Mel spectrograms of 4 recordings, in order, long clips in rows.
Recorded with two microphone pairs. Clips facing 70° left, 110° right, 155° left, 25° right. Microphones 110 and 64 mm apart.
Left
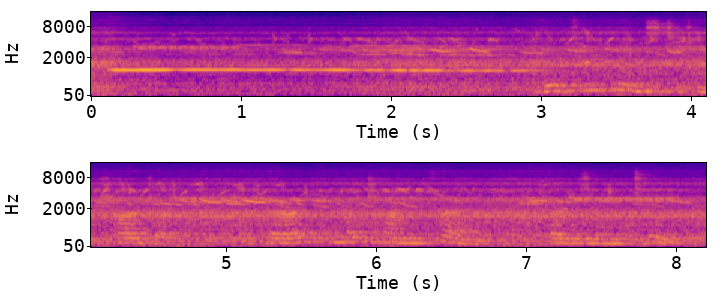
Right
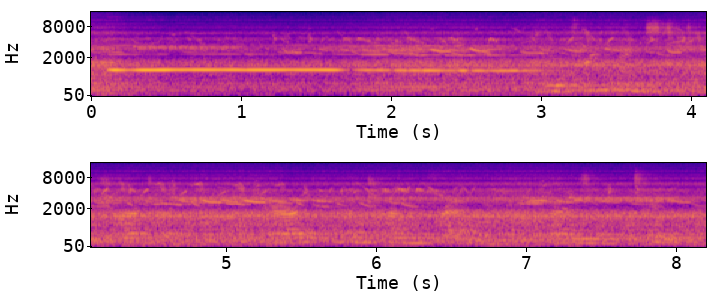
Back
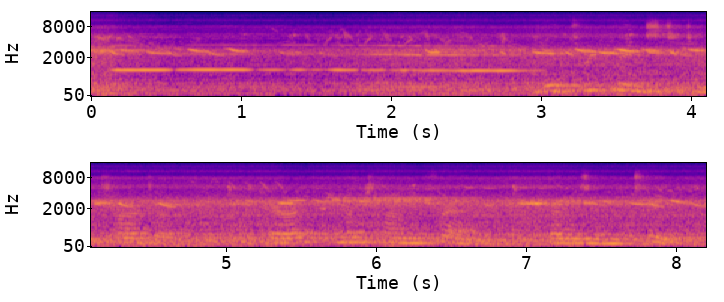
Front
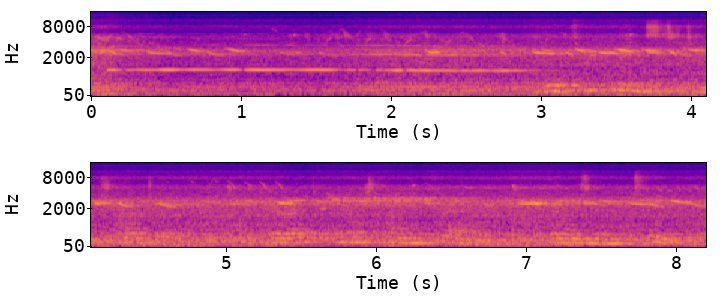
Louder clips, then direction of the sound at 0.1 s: Right 1 dB, back 3 dB; 80° right.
